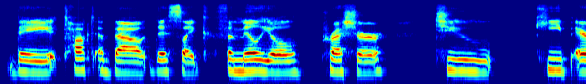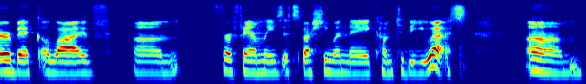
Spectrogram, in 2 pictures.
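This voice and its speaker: This is an American woman in her young adult years, talking casually as a guest in an interview held over video. She speaks from a small indoor room at home in a mid-range voice, earnest and thoughtful, with frequent "um"s and "like"s.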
